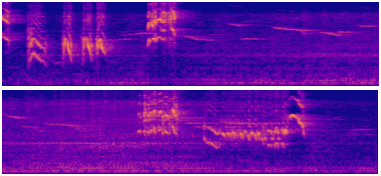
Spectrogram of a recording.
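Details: Greater green leafbird, song in the "full tembakan" burst style: sharp descending chirps and squawky notes early on, a quiet stretch, then a second cluster of harsh, rising and falling phrases near the end.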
